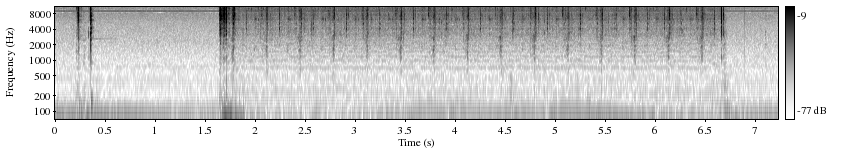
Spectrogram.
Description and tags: son de machine à coudre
